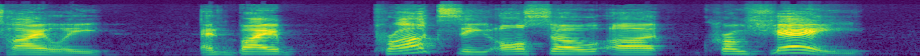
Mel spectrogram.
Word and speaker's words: Crochet: And by proxy, also Crochet Like in 150 lineups that I've run, I have 0 crochet, or someone says crotch rocket. It's crochet, like the knitting. It is crochet.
